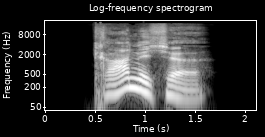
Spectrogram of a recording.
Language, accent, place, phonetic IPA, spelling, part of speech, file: German, Germany, Berlin, [ˈkʁaːnɪçə], Kraniche, noun, De-Kraniche.ogg
- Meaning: nominative/accusative/genitive plural of Kranich (bird)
